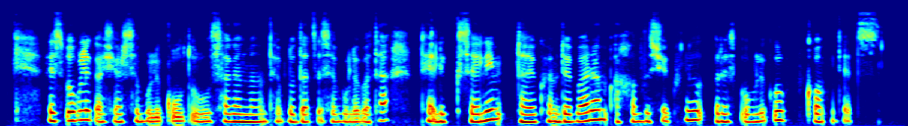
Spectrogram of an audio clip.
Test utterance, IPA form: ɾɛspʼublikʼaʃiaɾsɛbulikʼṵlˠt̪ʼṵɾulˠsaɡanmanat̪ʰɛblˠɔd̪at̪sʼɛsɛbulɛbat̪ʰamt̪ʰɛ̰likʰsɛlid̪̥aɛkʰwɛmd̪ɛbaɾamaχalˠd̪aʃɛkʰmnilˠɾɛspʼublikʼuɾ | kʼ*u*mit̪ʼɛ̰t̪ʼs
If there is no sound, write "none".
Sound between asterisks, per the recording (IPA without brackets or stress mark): ɔ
